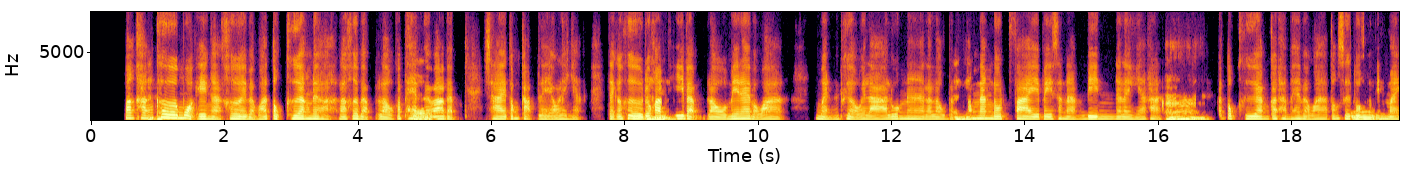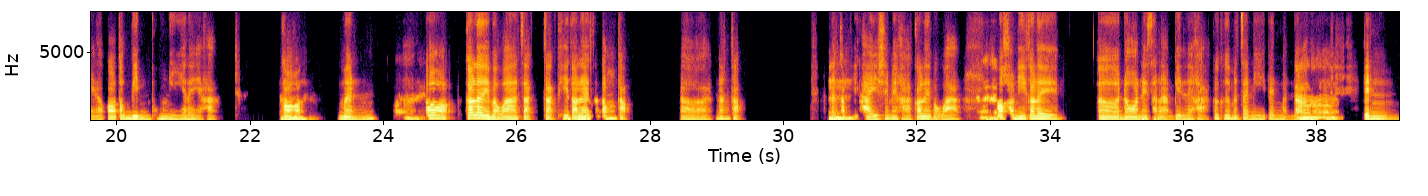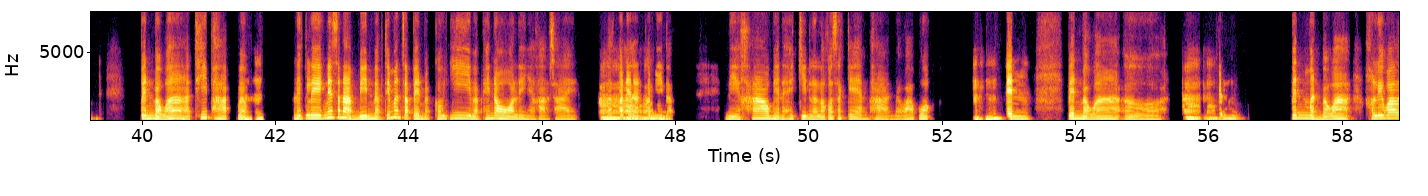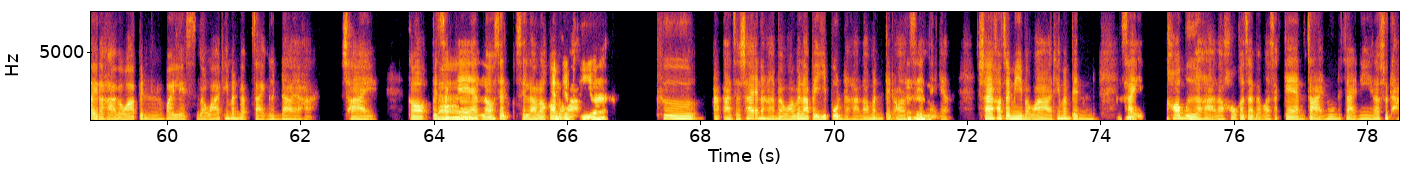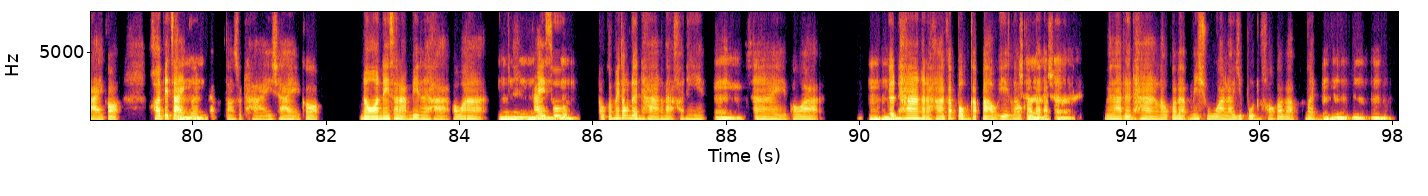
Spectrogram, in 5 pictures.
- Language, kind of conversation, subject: Thai, unstructured, ประโยชน์ของการวางแผนล่วงหน้าในแต่ละวัน
- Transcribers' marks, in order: in English: "แพลน"; other background noise; in English: "wireless"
